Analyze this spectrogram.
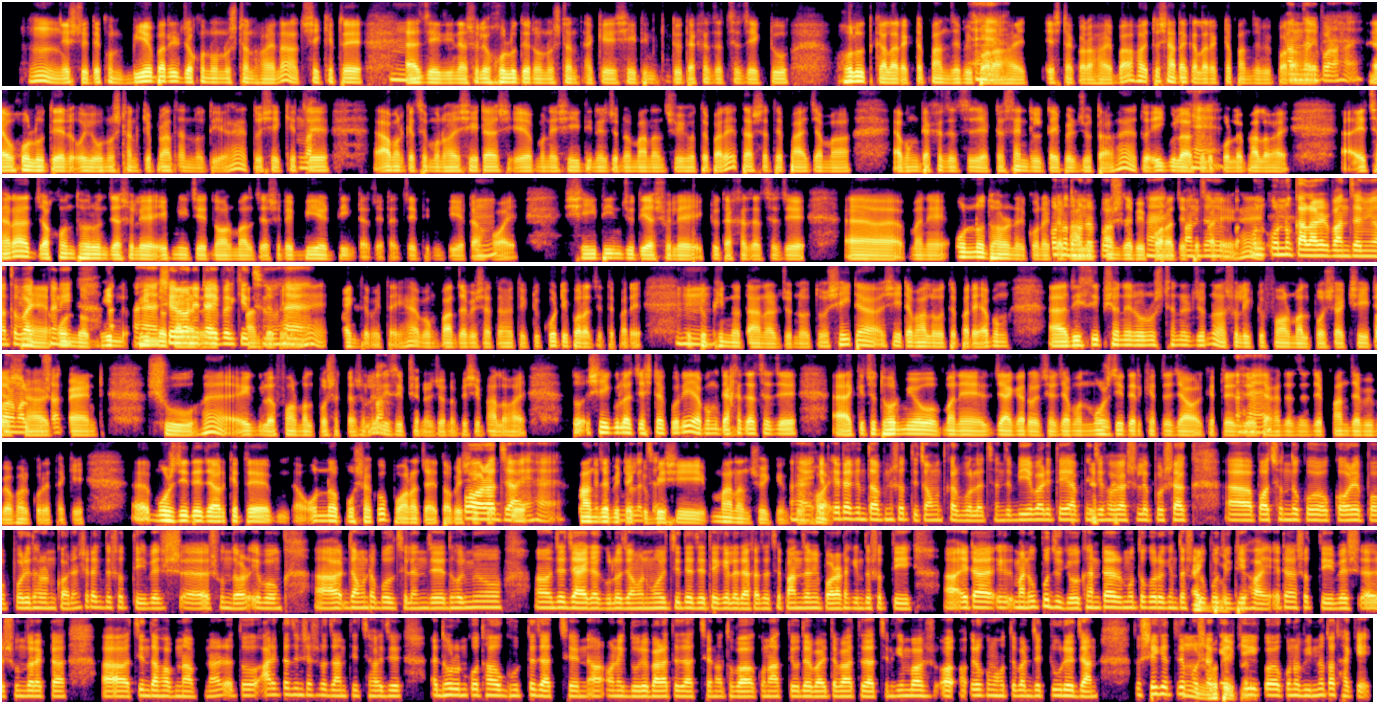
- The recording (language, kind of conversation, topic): Bengali, podcast, পোশাক বাছাই ও পরিধানের মাধ্যমে তুমি কীভাবে নিজের আত্মবিশ্বাস বাড়াও?
- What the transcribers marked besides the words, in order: chuckle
